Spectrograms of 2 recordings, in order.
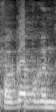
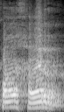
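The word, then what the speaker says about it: Fakhar: They are only அந்த ஃபக்கருக்கு மட்டும் அவன் பேர் எப்பவுமே ஃபக்கர்னு சொல்றான். அவன் பேர் ஃபஹர், கே வேற சைலண்ட்.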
